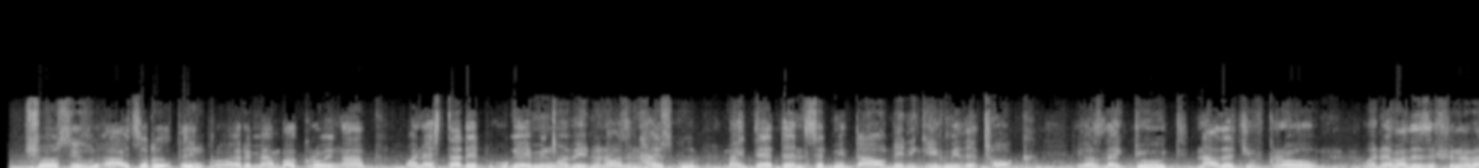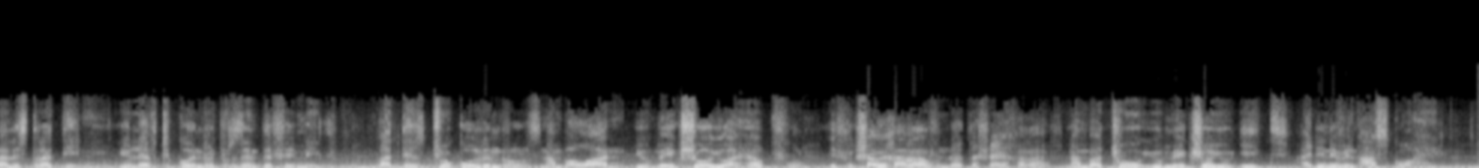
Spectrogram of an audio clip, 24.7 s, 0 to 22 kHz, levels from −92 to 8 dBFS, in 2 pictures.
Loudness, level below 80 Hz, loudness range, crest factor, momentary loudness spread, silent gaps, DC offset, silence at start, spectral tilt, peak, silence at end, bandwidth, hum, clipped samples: -14 LUFS; -40 dBFS; 2 LU; 10 dB; 7 LU; none; under 0.1%; 0.05 s; -6.5 dB/octave; -2 dBFS; 0 s; 9.6 kHz; none; under 0.1%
